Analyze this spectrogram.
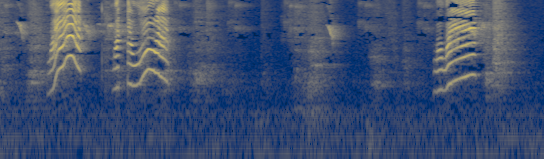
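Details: Pet rose-ringed parakeet indoors, prompted with repeated mami, answering with several loud rasping arched syllables grouped in pairs, then quieter murmuring and a final rising screech, with faint room sounds between.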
